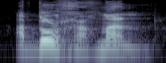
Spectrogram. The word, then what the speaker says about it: Abd al-Rahman: Quick note here, his name is pronounced as Abdul Rahman, but I will pronounce it in the Spanish way, Abderrahman.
